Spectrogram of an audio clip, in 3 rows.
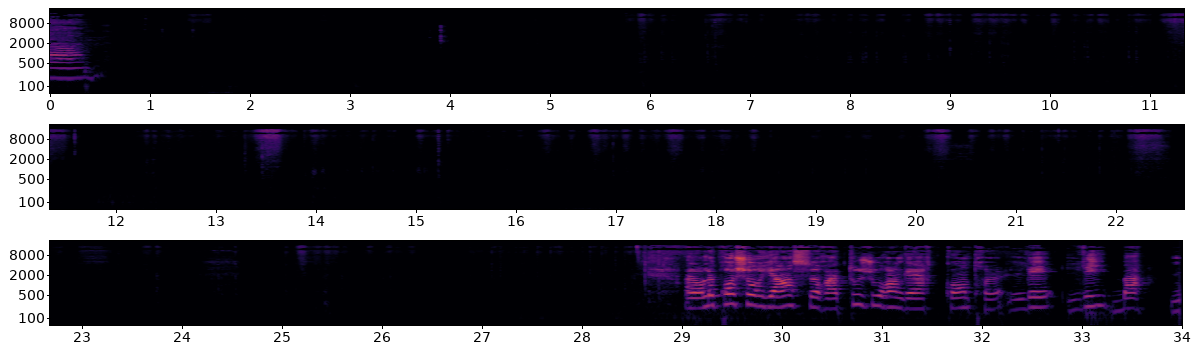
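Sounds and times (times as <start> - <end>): pen scratching on paper: 5.8 - 32.2.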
